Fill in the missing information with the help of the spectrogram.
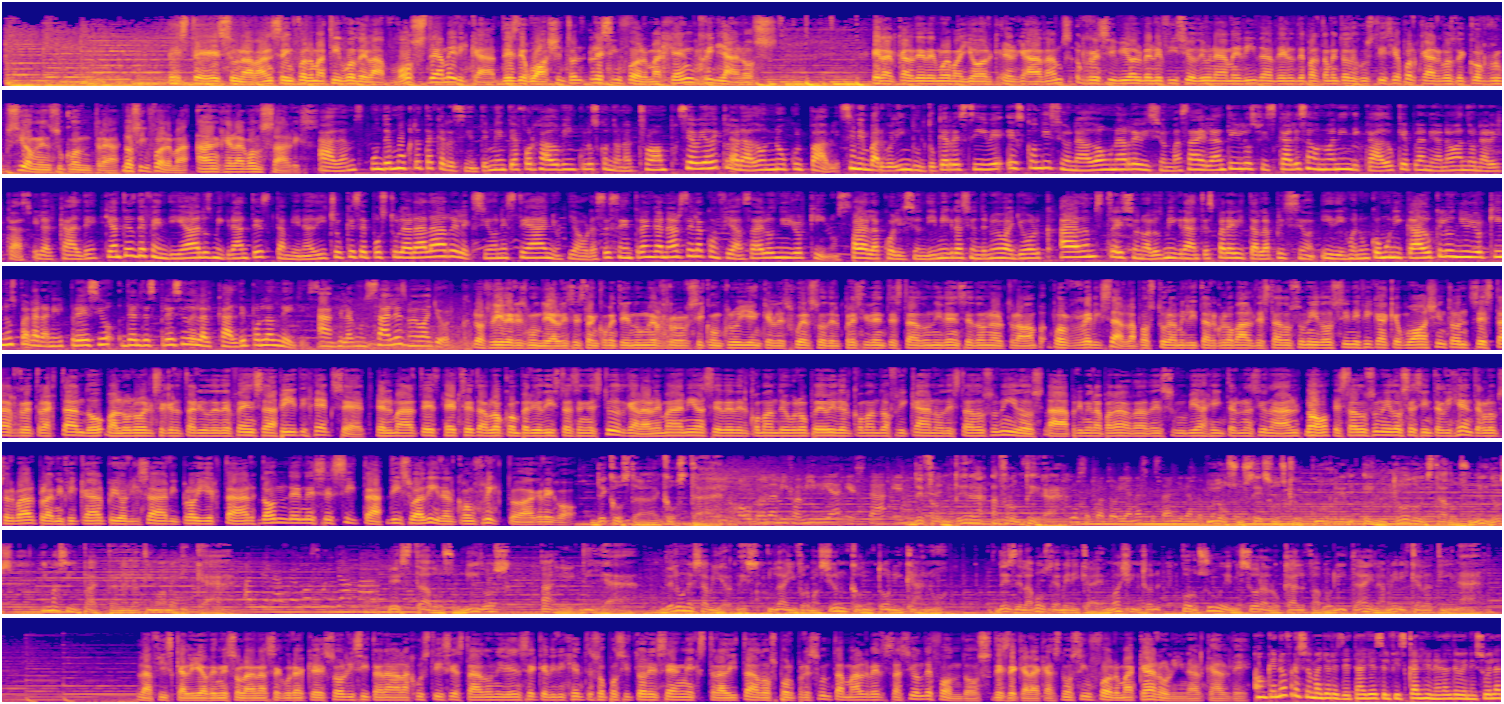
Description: Cápsula informativa de tres minutos con el acontecer noticioso de Estados Unidos y el mundo.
